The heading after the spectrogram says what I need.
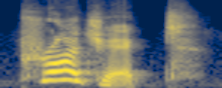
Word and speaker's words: project: So the rule once again, when there are two syllables in a word and that word is used either as a noun or an adjective in your sentence, then please remember to stress on the first syllable.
